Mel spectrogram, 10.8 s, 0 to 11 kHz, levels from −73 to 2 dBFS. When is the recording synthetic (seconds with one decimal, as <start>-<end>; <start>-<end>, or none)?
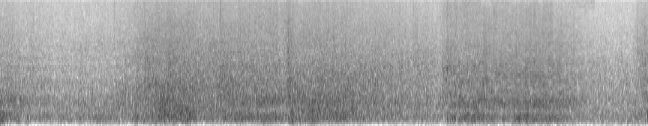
8.0-9.9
